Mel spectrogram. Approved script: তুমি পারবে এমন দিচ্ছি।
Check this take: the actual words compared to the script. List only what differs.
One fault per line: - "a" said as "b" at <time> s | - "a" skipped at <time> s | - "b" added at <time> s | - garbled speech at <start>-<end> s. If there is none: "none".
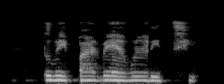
none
